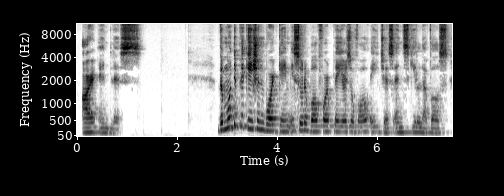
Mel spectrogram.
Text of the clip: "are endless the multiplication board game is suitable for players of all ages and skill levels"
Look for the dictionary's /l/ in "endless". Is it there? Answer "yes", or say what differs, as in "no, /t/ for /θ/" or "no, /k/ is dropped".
yes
